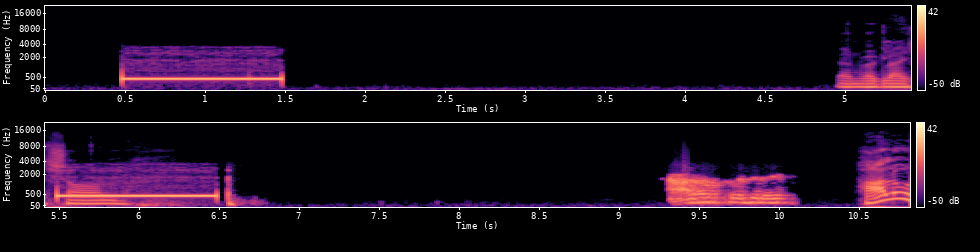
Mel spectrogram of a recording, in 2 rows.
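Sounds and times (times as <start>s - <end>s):
telephone ringing tone on outgoing call: 0.5s - 1.5s, 5.5s - 6.5s
speech: 5.0s - 6.1s, 9.7s - 10.8s.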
